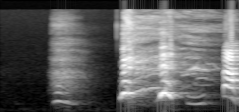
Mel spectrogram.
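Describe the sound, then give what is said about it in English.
A person drawing a deep breath, heard as a few loud, short voiced gasps with breathy, laugh-like catches separated by brief silences. “Deep breath.”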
